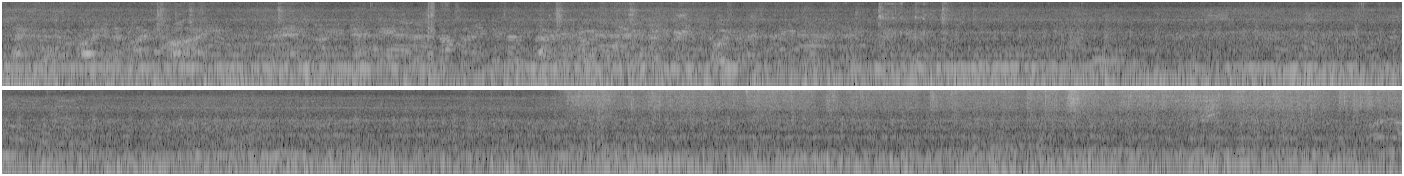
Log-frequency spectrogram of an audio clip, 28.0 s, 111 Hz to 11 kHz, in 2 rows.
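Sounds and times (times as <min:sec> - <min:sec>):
low mechanical hum of ride machinery: 0:00.0 - 0:28.0
hiss: 0:19.6 - 0:28.0.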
